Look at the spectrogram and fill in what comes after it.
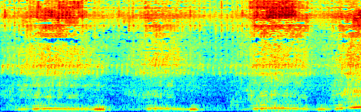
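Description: Hyundai engine idling roughly, its sound swelling and fading about every second and a half. This is a limping, misfiring idle, which the mechanic puts down to a leaking ignition coil.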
